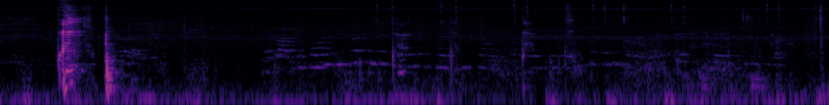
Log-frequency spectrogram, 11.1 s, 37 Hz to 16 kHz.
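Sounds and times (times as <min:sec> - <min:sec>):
child singing softly: 0:03.6 - 0:10.6.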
